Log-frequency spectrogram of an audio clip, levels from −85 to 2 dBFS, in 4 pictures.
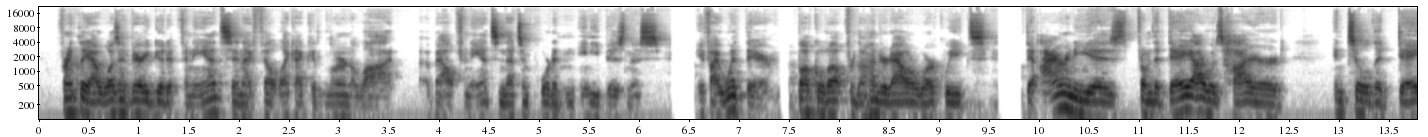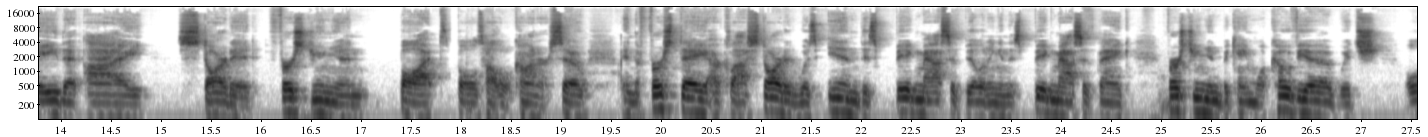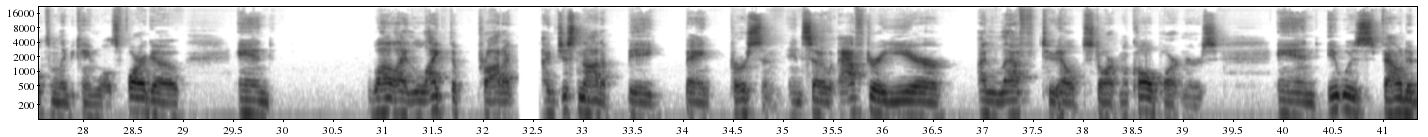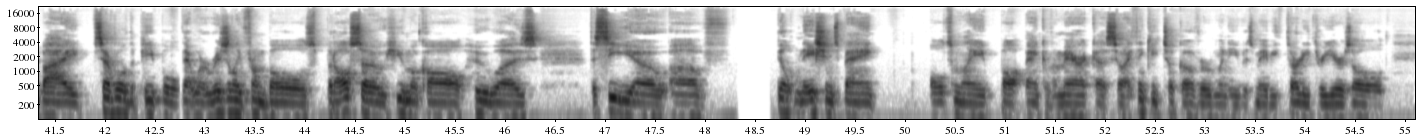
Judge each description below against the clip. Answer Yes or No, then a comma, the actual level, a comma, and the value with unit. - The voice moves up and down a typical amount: No, narrow, 2.3 semitones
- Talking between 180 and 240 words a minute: No, average, 165 wpm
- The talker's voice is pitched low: Yes, low, 115 Hz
